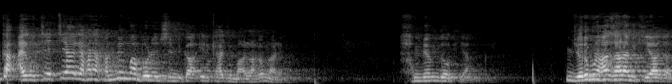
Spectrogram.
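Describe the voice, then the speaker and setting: A man talks with lively intonation while audible room echo fills the recording. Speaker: pastor. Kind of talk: sermon. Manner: animated.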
